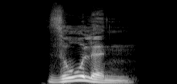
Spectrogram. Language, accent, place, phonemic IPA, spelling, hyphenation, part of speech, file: German, Germany, Berlin, /ˈzoːlən/, sohlen, soh‧len, verb, De-sohlen.ogg
- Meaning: to sole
